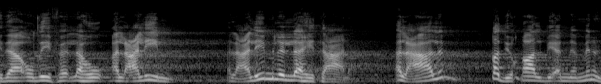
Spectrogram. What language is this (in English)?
Arabic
